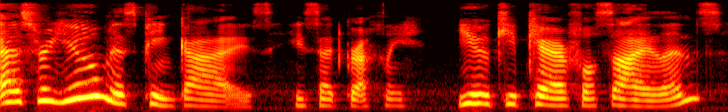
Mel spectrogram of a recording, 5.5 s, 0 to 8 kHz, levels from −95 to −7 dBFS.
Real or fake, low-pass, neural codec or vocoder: real; 7.2 kHz; none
